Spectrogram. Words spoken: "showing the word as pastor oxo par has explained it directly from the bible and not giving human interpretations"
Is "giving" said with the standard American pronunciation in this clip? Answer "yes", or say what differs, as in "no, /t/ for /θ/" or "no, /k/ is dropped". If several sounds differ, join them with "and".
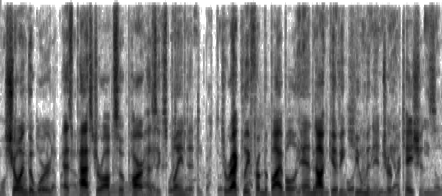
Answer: yes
